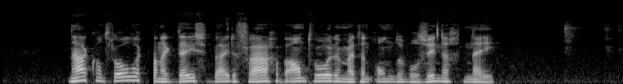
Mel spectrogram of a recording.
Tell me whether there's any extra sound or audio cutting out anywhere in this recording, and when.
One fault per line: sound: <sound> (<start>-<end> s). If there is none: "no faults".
sound: dropout (1.5-1.5 s)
